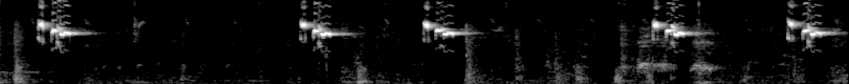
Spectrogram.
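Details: Repeated morning calls of a sooty-headed bulbul challenging rivals: five short, punchy phrases of two or three slurred descending whistles, roughly every two seconds, over faint scattered clicks.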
